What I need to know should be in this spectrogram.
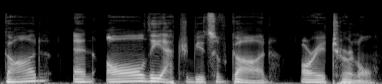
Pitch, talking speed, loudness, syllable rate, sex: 115 Hz, 140 wpm, -16 LUFS, 4.7 syllables/s, male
